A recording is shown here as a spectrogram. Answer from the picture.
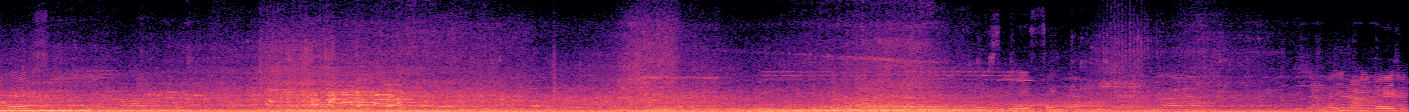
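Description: Voices talking over a steady low engine hum.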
